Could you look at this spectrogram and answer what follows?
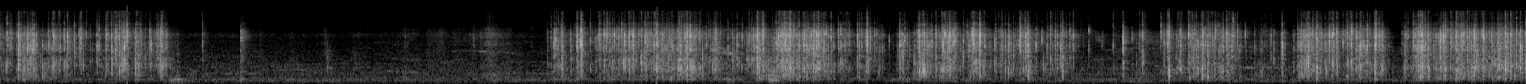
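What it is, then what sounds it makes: Crinkled metallized plastic snack bag. A small, sealed purple 3D Bugles snack bag made of metallized plastic film and full of snacks is held in both hands and crinkled and squeezed with the fingertips. Bright, crackly crinkling comes in dense, irregular bursts, with a near-silent pause from about 2 to 5.5 seconds. Steady, louder crinkling then continues to the end.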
